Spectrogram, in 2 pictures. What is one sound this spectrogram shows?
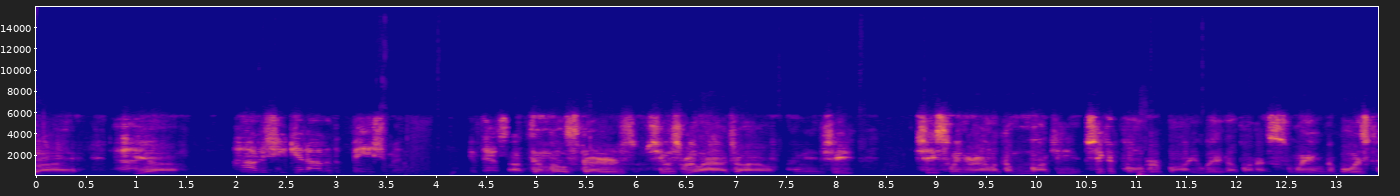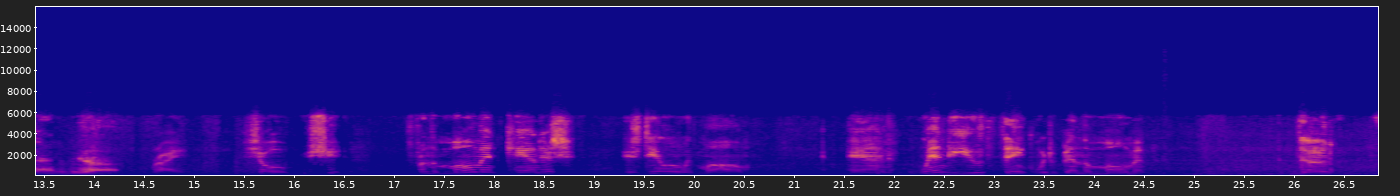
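An older man speaks over an online call.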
